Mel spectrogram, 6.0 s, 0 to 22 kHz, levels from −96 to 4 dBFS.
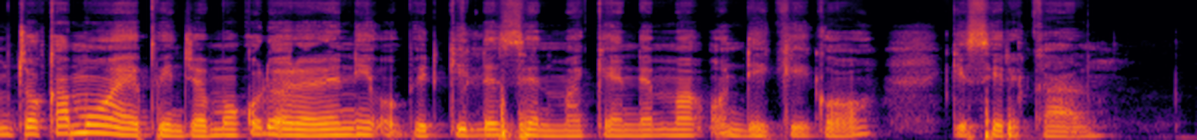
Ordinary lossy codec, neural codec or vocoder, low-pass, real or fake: none; vocoder, 44.1 kHz, 128 mel bands, Pupu-Vocoder; none; fake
